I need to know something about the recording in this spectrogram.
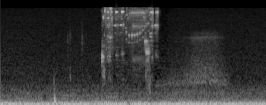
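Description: A bright electronic whoosh sounds as a menu opens.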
